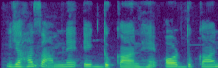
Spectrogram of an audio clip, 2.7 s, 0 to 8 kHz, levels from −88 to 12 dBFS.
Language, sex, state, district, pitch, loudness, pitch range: Hindi, female, Maharashtra, Washim, 220 Hz, -18 LUFS, 205-235 Hz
